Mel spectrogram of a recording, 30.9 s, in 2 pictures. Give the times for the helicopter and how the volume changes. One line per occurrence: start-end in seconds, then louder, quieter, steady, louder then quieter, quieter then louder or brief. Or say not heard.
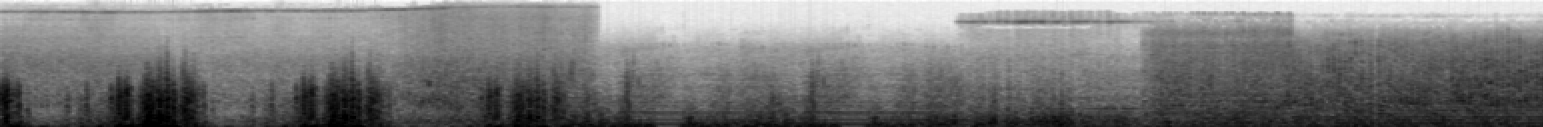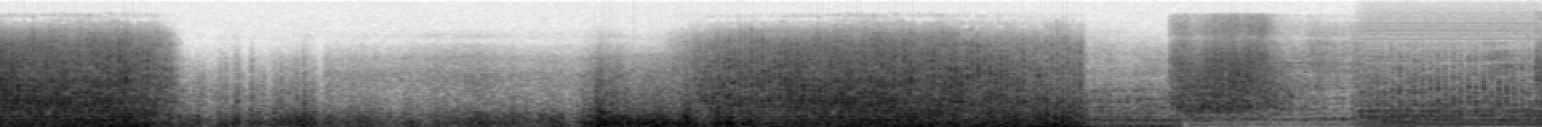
0.2-17.2 louder
22.1-30.8 quieter.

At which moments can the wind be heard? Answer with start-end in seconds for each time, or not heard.
0.0-26.4.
